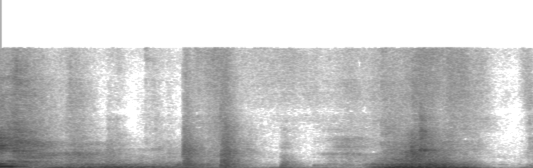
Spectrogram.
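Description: Craft supplies being moved aside and put away by hand: faint scuffs and a few soft knocks, then a longer sliding rustle lasting about a second near the end.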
